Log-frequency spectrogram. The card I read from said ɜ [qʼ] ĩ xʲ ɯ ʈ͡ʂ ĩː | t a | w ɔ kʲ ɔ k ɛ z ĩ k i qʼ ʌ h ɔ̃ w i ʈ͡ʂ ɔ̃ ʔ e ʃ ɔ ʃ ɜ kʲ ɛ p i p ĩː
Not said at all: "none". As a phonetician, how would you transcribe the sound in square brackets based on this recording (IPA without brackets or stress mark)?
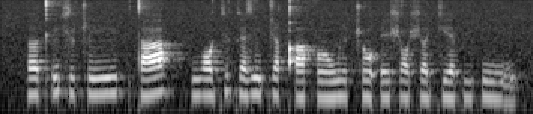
kʼ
